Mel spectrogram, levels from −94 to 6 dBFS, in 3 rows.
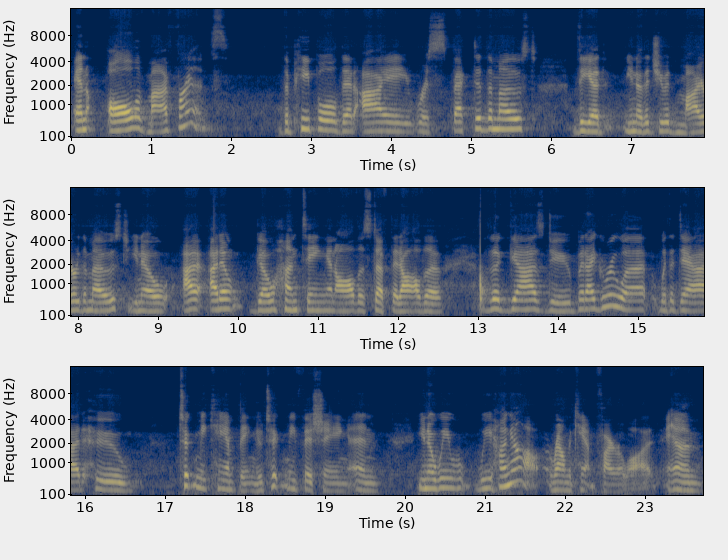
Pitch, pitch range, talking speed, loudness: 210 Hz, 190-235 Hz, 165 wpm, -27 LUFS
